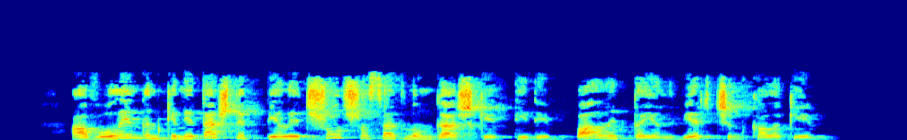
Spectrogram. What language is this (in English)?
Mari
